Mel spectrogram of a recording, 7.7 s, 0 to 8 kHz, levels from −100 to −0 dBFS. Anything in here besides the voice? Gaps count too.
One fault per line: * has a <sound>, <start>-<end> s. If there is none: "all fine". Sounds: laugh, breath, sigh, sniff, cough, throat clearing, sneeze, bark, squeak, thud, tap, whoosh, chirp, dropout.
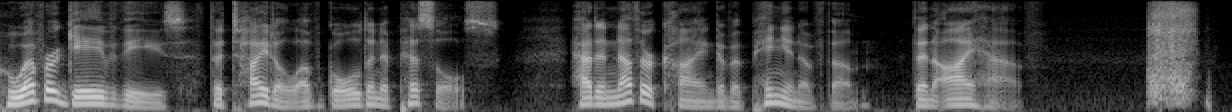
* has a sniff, 7.2-7.6 s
